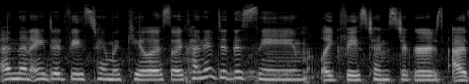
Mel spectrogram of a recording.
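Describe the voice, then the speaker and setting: A woman with an unremarkable speaking voice speaks at a moderate pace in a fairly high pitch. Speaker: planner YouTuber. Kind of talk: casual tutorial narration. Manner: filler-heavy, chatty.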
